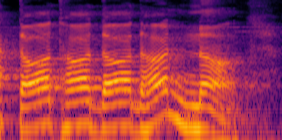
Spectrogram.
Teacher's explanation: दांत से डायरेक्टली अब वो आपकी जो जिह्वा होगी टच करेगी।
